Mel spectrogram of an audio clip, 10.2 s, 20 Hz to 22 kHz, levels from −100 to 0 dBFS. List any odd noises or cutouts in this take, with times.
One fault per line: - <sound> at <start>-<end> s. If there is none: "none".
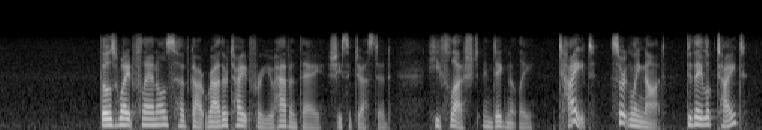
none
